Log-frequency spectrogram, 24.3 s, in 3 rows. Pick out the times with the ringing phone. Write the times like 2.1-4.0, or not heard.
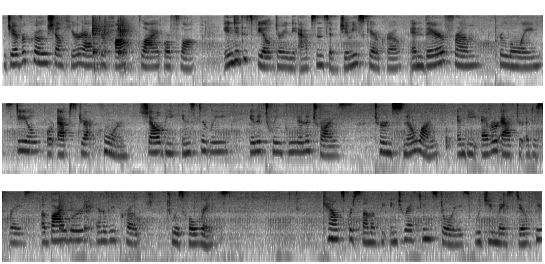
1.4-1.9, 17.1-17.6.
